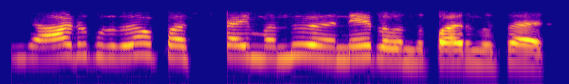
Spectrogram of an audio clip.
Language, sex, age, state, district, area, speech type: Tamil, female, 60+, Tamil Nadu, Kallakurichi, rural, conversation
